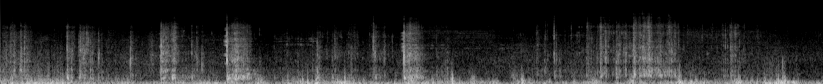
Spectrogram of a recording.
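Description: Clear plastic tackle box being opened and rummaged, with irregular clicks and clatters of the lid and lures knocking against the plastic. A steady low wind rumble on the microphone runs underneath.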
